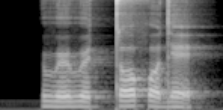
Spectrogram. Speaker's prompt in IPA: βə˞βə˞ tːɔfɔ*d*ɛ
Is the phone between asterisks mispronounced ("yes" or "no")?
no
